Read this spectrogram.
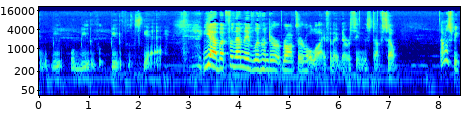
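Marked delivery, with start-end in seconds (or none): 0.1-2.4 soft, awed whisper fading out; dreamy whisper. Pretend. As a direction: breathe the words like a dream. Dreamy whisper about the sky.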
